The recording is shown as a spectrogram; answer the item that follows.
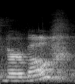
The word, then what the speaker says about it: VRBO: was waiting on hold I found out there actually pronounced verbo they kept saying it on the whole thing turbo will be right with you whatever so anyways I still call it VRBO because that sounds weird to me but by the time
